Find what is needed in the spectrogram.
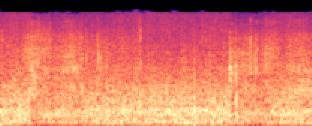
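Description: A steady background hiss, with a few faint scrapes from a plastic measuring cup scooping powdered red potter's clay off a plate and tipping it into a plastic bowl.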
